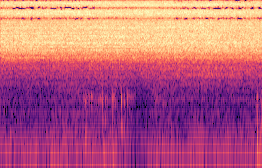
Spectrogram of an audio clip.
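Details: Western diamondback rattlesnake being relocated, rattling in a continuous high, dry buzz with no pauses, a few soft knocks and clicks underneath.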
